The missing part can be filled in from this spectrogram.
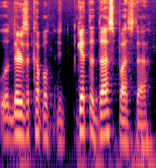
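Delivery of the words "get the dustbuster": put-on Boston accent, higher. Asked to do her voice, quoting her order: imitating her Boston accent. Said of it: "She had a Boston accent also".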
